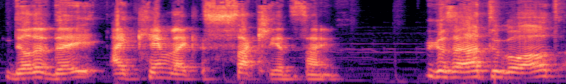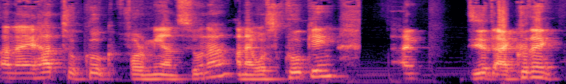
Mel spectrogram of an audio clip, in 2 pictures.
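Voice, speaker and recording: A young man from Spain with a thick Spanish accent, a guest in a casual interview, talking haltingly with many restarts and fillers. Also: on the high side, fairly bright tone, faint music behind. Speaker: esports player guest.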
